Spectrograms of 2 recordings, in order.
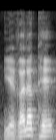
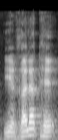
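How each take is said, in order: Both takes have the same delivery.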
